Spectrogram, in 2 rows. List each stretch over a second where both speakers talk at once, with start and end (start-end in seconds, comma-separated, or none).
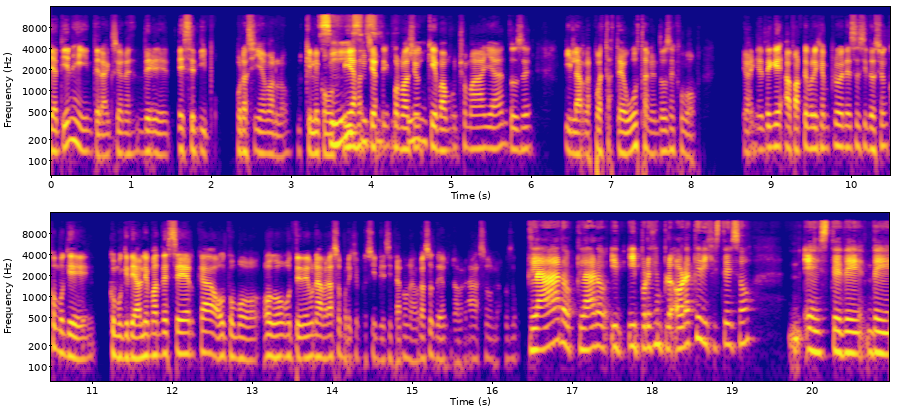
3.3-4.8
